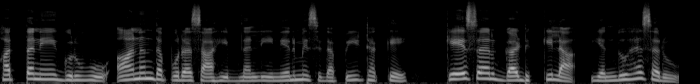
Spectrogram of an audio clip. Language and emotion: Kannada, neutral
